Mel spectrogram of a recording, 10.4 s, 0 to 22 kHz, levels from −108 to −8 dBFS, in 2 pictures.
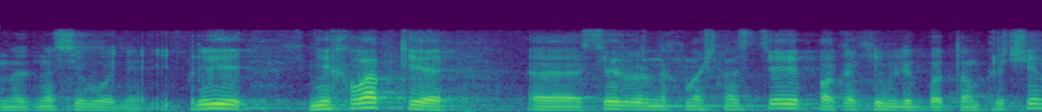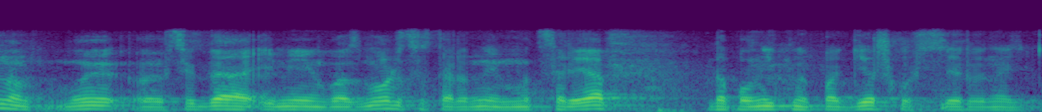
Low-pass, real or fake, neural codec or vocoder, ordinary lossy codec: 7.2 kHz; fake; codec, 16 kHz, 16 kbps, FreqCodec, smaller model; Opus, 24 kbps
